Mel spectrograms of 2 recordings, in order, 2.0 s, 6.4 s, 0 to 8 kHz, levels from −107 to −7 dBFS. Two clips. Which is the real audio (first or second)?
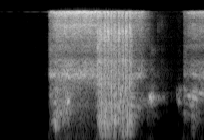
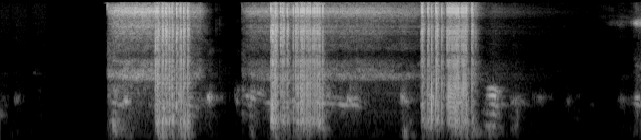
second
